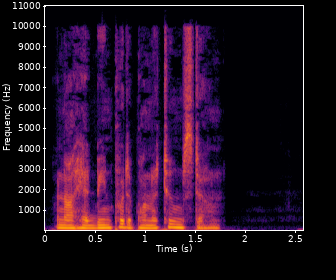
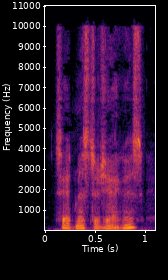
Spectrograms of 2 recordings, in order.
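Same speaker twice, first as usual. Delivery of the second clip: plain reading voice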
